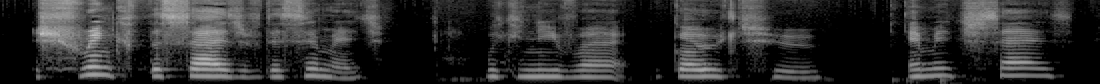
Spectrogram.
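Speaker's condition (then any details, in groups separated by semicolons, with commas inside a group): Cerebral palsy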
